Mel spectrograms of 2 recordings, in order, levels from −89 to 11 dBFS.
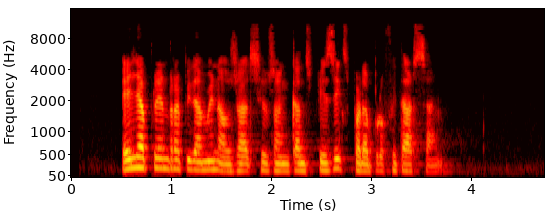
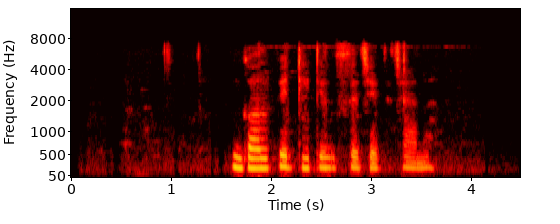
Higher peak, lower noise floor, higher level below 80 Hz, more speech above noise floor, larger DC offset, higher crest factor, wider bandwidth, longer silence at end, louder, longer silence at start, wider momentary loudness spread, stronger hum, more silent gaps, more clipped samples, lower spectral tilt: first, -4 dBFS vs -12 dBFS; about the same, -73 dBFS vs -70 dBFS; second, -78 dBFS vs -72 dBFS; first, 46 dB vs 40 dB; neither; about the same, 24 dB vs 20 dB; first, 11.5 kHz vs 7.8 kHz; first, 1 s vs 0.85 s; first, -27 LUFS vs -30 LUFS; second, 0.5 s vs 0.95 s; second, 9 LU vs 23 LU; neither; neither; neither; first, -5.5 dB/octave vs -4 dB/octave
